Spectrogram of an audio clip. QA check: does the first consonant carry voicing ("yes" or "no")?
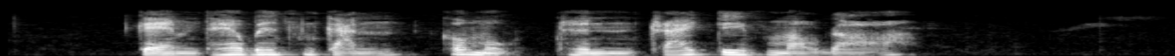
no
